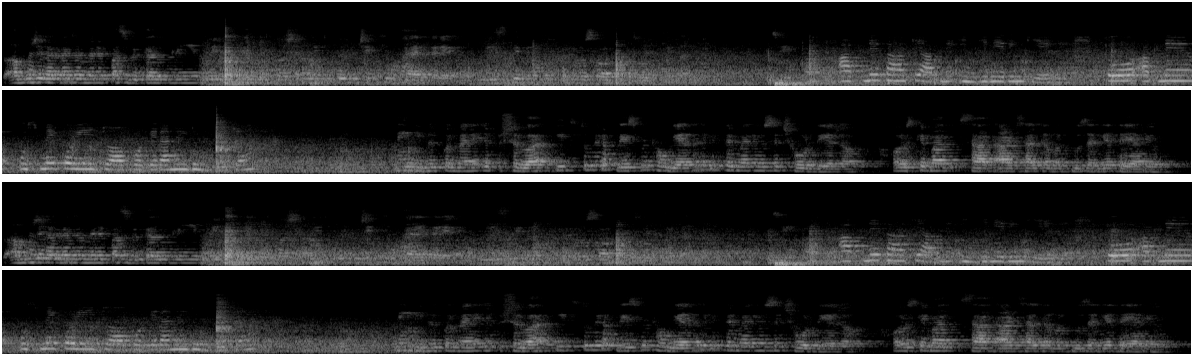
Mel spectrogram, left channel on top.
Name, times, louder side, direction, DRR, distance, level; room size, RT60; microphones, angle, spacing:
voice 1, 0.0-7.0 7.6-7.9 15.8-20.4 20.8-23.5, left 2 dB, 50° left, -3 dB, 1.7 m, -37 dB
sound 1, 2.0-16.1, equal, 90° left, 1.0 m, -37 dB
voice 2, 8.0-14.5, left 2 dB, 30° left, 7 dB, 0.5 m, -31 dB
5.0 x 4.8 x 4.0 m, 0.79 s
head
